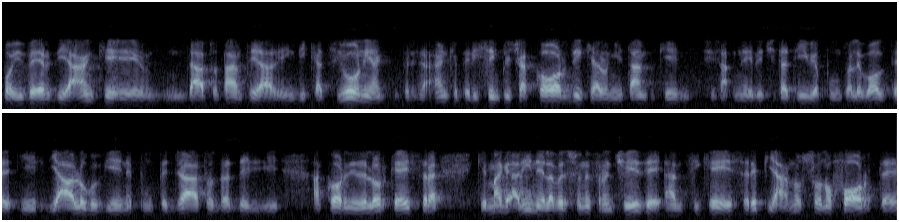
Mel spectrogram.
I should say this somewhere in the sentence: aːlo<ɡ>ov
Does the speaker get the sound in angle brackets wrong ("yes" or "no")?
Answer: no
